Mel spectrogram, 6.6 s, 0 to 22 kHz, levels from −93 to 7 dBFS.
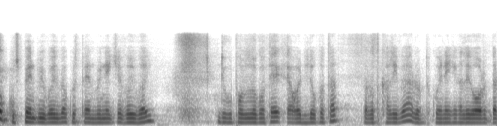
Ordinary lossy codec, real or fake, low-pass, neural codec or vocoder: none; fake; 7.2 kHz; codec, 16 kHz in and 24 kHz out, 0.9 kbps, LongCat-Audio-Codec, four codebook decoder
